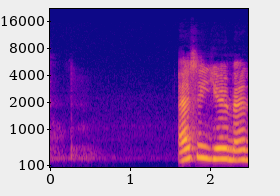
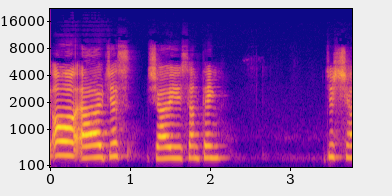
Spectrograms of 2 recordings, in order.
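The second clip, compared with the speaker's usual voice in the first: ordinary talk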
